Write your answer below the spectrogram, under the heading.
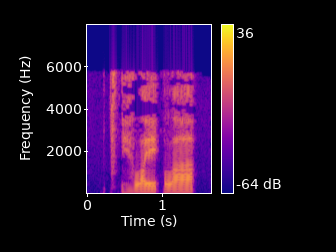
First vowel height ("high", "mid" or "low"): mid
